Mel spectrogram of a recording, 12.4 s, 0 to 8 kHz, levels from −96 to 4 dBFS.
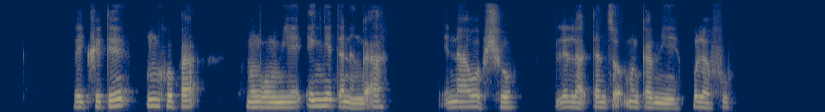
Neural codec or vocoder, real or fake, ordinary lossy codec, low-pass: codec, 16 kHz, 4 kbps, X-Codec, HuBERT features, trained on general audio; fake; Opus, 32 kbps; 7.2 kHz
